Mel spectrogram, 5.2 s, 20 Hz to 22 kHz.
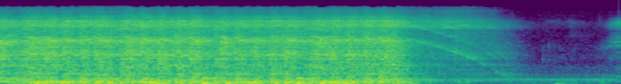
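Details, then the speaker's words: Jeep Cherokee being cranked after distributor work, with starting spray; a spark plug wire and distributor cap left unplugged so not firing anywhere; rough cranking chug about 2.5 beats per second, briefly tries to catch then dies. Hard start. "you didn't put the spark plug back we didn't plug the distributor cap on either it's not firing anywhere"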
